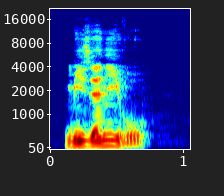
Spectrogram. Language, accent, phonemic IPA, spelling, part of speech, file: French, France, /miz a ni.vo/, mise à niveau, noun, LL-Q150 (fra)-mise à niveau.wav
- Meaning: upgrade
